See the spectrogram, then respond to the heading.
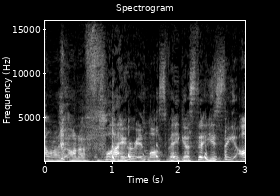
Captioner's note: laughing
